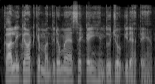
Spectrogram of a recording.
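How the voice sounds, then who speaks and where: A man's voice: medium pitch, recorded from a distance, close to an everyday voice. A man voicing a nervous, stubborn husband in a spoken story. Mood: worried. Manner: anxious insistence.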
